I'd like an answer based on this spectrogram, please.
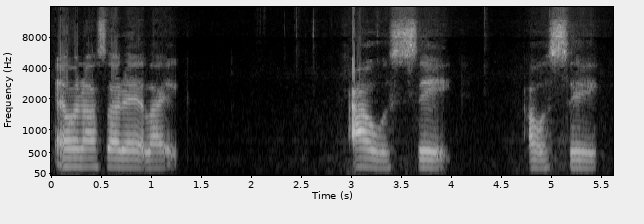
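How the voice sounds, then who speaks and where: A woman's voice: fairly low pitch, little pitch movement, slow, a little mellow. A woman telling a personal story in casual, blunt, profane street slang. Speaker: storyteller recounting her experience.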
